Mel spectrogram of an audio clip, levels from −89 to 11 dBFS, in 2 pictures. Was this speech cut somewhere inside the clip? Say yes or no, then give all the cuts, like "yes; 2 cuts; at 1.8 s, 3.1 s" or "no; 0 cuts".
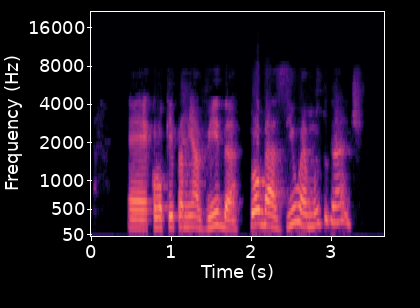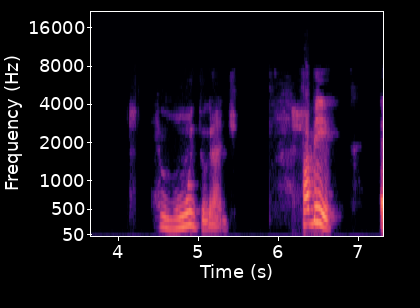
no; 0 cuts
